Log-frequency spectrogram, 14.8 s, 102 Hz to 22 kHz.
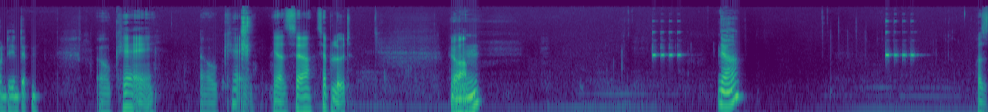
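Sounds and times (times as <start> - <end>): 
speech: 0.0 - 0.7, 1.4 - 2.4, 3.0 - 5.4, 6.8 - 7.3, 10.8 - 11.2
bright rapid electronic ringing: 9.8 - 10.4, 13.2 - 14.0.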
